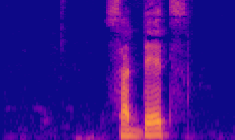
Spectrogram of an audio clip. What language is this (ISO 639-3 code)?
orm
